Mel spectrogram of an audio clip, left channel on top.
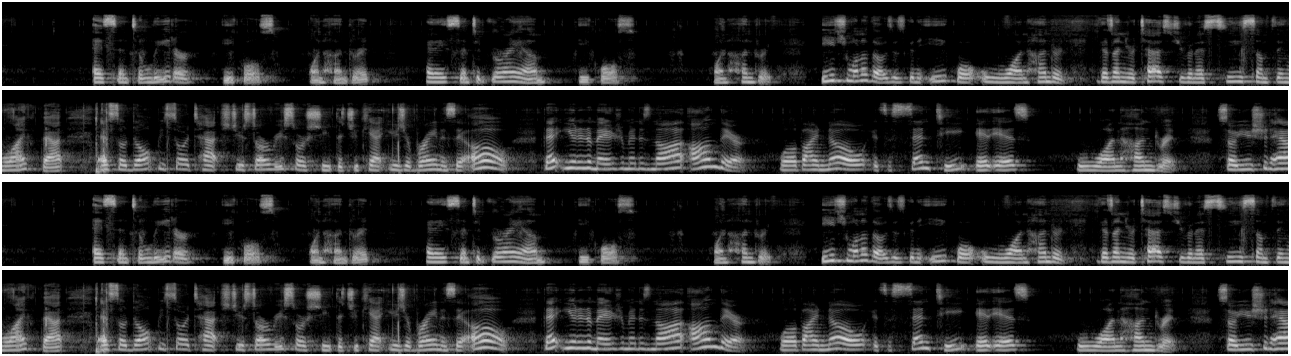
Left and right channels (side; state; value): both; identical; correlation 1.00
